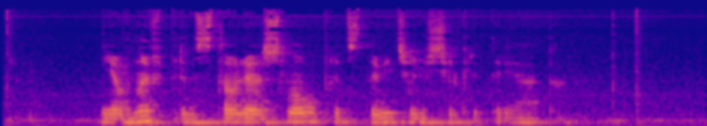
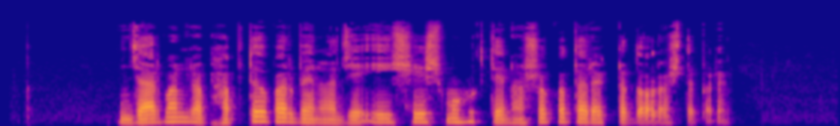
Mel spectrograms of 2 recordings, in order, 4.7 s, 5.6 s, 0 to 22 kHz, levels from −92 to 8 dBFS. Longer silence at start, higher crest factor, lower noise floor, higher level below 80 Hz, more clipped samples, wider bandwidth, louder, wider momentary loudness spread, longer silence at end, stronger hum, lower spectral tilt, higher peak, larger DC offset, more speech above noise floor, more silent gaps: second, 0.05 s vs 0.8 s; about the same, 20 dB vs 22 dB; second, -54 dBFS vs -73 dBFS; about the same, -58 dBFS vs -62 dBFS; neither; first, 16.5 kHz vs 11 kHz; second, -29 LUFS vs -22 LUFS; first, 24 LU vs 12 LU; second, 0.3 s vs 0.75 s; neither; about the same, -5 dB/octave vs -5.5 dB/octave; second, -10 dBFS vs -2 dBFS; neither; second, 25 dB vs 51 dB; neither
